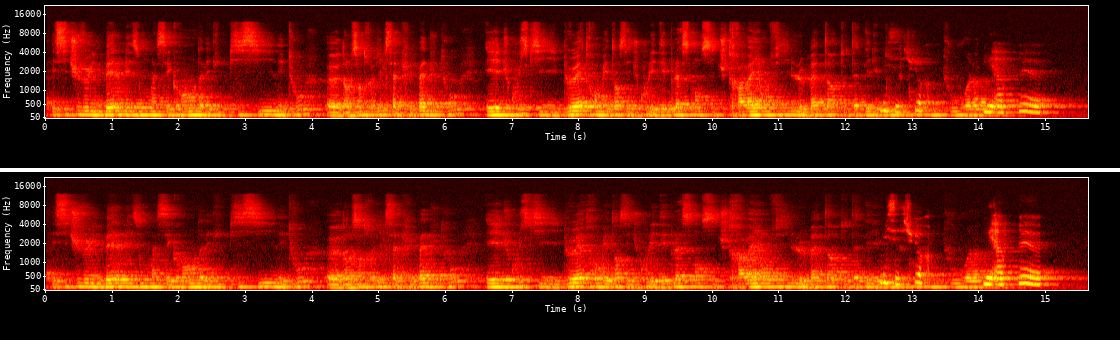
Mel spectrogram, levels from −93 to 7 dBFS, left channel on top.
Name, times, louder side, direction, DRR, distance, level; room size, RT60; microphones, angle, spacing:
voice 1, 0.1-6.3 6.6-14.1, left 1 dB, 35° left, 0 dB, 2.1 m, -27 dB
voice 2, 12.5-13.3 14.1-14.9, right 3 dB, 60° right, 12 dB, 0.6 m, -24 dB
18.0 x 12.5 x 3.5 m, 1.5 s
head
